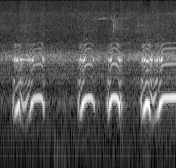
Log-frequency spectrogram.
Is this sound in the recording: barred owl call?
yes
